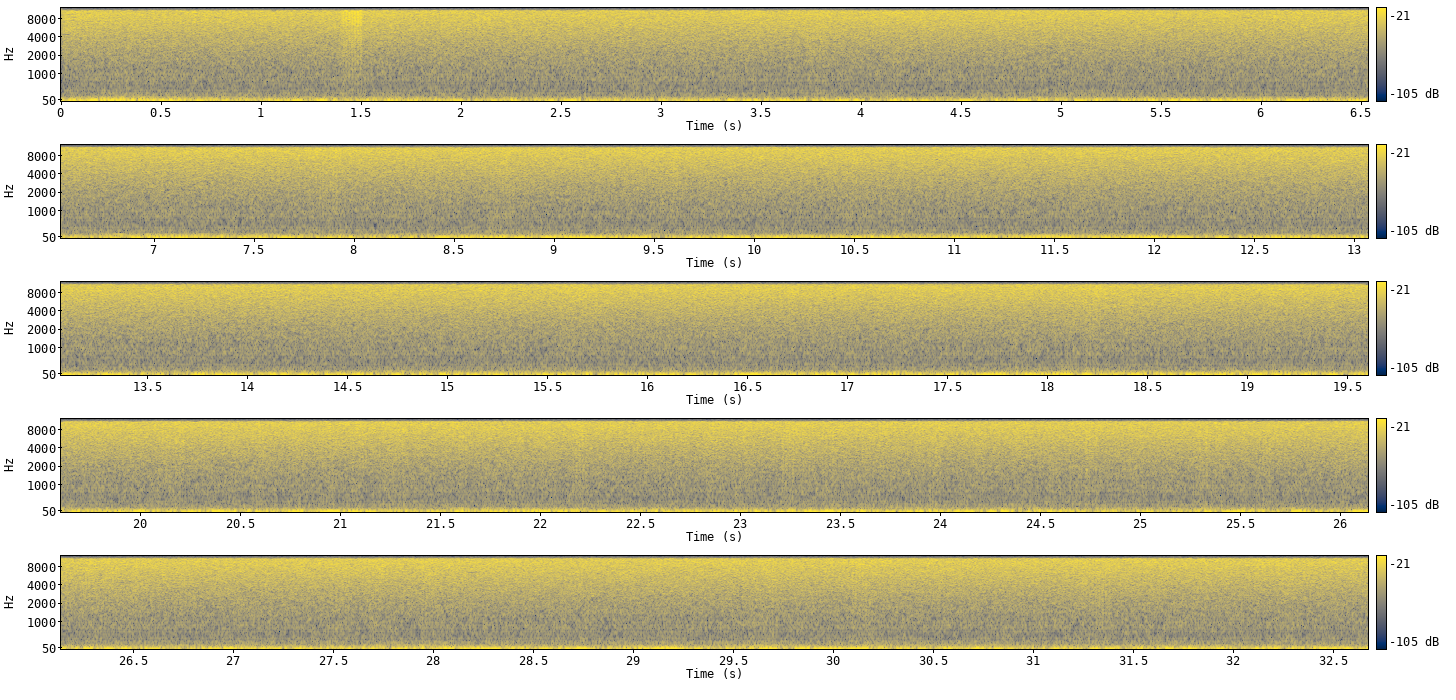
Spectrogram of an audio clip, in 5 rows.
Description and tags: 66 Sonido Piso 2
Cuando hay ruido de piso
de, piso, ruido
